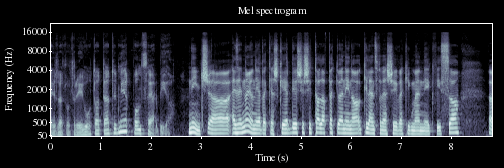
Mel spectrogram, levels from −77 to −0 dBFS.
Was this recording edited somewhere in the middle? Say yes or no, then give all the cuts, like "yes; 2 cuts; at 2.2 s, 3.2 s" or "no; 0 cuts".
yes; 1 cut; at 2.6 s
